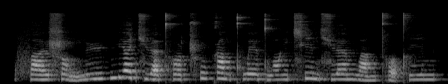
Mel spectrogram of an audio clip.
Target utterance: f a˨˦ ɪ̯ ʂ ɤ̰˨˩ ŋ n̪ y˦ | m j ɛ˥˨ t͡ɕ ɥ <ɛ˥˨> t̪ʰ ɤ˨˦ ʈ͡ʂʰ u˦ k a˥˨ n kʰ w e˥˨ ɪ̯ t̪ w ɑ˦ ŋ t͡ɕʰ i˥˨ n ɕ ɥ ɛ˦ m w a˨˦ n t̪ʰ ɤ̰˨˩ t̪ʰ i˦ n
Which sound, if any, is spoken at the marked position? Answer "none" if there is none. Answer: ɛ̰˨˩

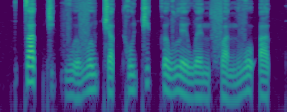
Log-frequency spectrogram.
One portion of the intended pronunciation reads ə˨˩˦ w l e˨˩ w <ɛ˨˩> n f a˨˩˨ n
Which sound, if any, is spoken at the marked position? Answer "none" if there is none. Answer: ɛ˨˩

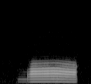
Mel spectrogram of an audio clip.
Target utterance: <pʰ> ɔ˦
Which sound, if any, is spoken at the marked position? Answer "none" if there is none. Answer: b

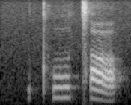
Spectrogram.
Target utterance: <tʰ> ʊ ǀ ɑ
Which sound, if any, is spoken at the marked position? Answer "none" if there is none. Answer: tʰ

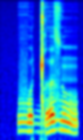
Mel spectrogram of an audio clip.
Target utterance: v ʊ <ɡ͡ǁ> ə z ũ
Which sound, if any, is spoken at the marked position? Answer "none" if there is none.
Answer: ɡ͡ǁ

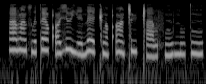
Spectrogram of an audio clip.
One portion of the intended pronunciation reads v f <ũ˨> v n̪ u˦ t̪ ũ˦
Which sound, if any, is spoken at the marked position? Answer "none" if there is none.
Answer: ũ˨˦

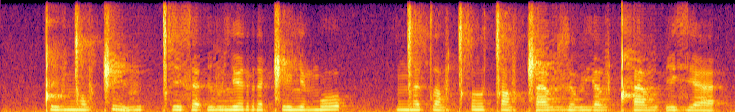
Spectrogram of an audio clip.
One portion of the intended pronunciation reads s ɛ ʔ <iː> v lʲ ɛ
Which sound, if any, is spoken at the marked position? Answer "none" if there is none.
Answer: i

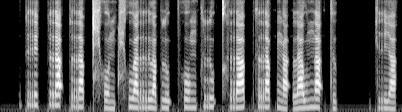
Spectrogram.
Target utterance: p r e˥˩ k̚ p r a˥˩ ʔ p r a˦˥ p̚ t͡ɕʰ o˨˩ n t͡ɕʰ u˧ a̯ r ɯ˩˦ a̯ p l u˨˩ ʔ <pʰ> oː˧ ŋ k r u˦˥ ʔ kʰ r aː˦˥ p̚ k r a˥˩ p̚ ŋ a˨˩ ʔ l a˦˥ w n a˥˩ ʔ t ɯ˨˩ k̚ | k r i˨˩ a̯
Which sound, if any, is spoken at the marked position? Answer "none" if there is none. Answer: pʰ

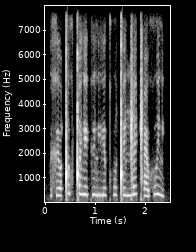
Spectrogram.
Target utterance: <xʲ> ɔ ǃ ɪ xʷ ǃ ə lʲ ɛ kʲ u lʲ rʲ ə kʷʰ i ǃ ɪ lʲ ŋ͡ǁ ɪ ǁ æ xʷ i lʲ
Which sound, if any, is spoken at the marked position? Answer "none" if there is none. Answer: xʲ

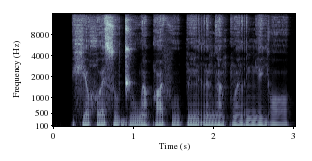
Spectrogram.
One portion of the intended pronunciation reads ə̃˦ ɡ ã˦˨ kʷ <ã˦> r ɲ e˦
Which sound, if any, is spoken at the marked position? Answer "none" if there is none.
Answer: ã˦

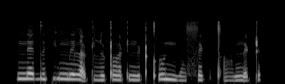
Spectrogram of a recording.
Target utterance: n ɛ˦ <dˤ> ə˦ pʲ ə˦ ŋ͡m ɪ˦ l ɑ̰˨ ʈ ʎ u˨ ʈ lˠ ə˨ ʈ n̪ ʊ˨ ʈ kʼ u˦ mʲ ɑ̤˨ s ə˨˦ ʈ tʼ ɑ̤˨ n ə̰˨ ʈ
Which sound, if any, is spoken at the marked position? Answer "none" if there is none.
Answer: d̪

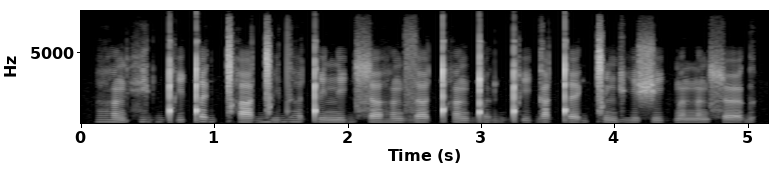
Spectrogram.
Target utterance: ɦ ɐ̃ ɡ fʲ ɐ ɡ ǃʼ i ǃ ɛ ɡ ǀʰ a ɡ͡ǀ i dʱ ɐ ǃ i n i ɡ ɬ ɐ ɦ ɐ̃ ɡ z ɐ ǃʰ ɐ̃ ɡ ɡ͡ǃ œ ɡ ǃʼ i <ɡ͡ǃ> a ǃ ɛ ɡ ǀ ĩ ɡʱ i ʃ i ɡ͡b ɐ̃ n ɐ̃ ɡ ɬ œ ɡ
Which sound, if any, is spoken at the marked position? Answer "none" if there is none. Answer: ɡ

